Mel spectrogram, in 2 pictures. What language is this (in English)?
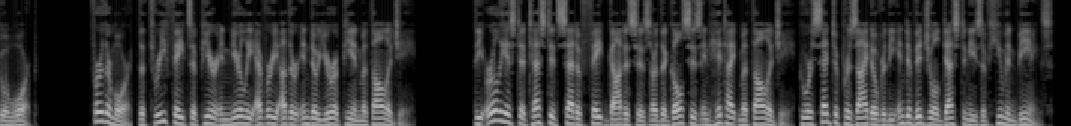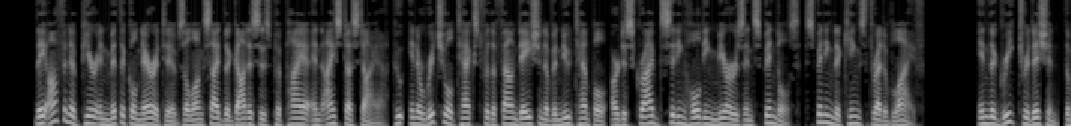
English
